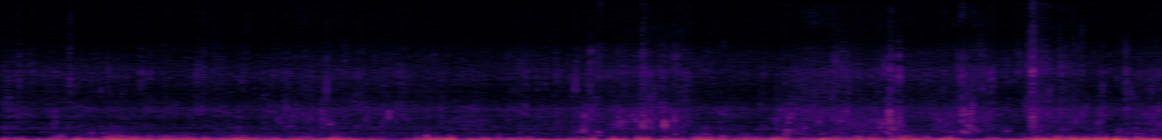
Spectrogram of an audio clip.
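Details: Strong wind buffeting the microphone outdoors, with low rumbling gusts and no animal voice audible.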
